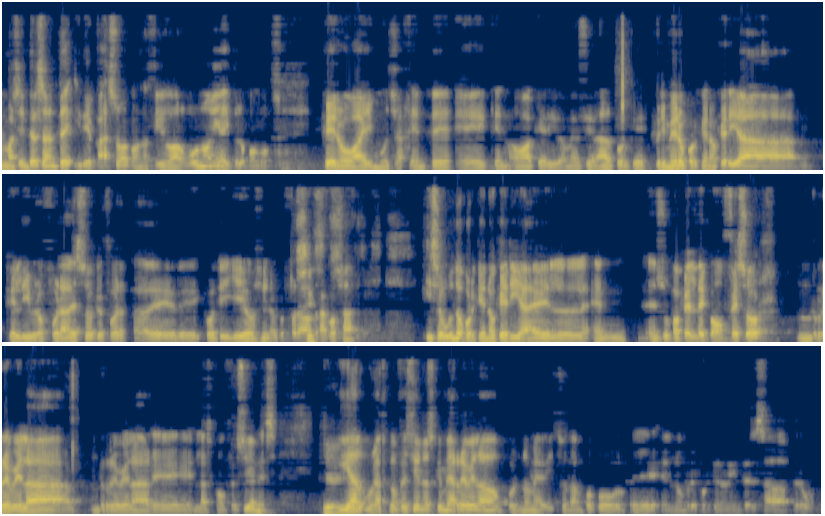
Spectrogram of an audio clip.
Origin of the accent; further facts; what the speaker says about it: Madrid, Community of Madrid, Spain; me gustan todas las ferias del mundo, pero como yo soy de Madrid, pues en la que firmas es la de Madrid normalmente.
